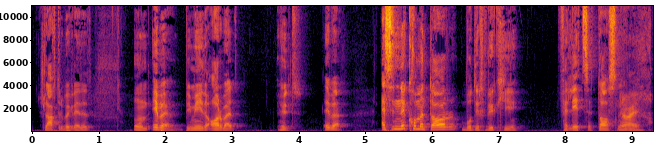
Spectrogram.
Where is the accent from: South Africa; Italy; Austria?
Italy; now in Switzerland; ich will nicht als Schweizer bezeichnet werden, ich würde als Ausländer bezeichnet werden, ich würde als Italiener bezeichnet werden.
